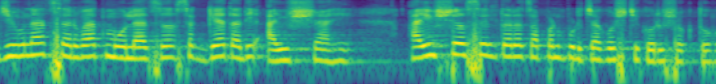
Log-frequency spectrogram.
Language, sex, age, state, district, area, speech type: Marathi, female, 45-60, Maharashtra, Buldhana, rural, spontaneous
